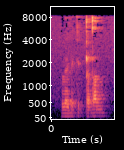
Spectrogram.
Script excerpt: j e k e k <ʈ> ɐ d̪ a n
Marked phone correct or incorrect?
correct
